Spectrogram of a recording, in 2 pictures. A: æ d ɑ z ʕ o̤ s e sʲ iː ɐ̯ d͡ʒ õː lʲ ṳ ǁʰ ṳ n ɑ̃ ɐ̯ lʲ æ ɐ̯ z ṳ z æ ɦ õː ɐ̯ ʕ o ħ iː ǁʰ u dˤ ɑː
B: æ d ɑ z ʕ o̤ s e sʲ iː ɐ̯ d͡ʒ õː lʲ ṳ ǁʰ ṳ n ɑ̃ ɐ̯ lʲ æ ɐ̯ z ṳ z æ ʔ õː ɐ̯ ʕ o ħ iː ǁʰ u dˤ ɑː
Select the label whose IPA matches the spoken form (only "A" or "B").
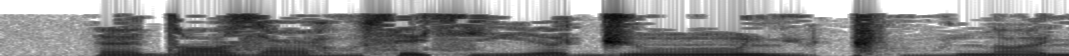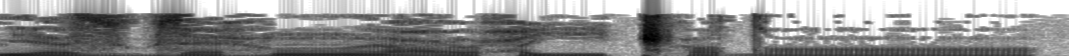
A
